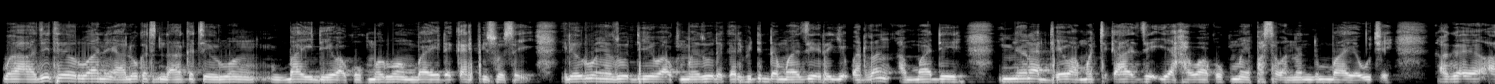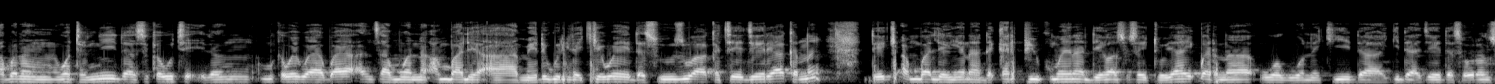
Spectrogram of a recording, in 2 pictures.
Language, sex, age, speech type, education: Hausa, male, 15-29, spontaneous, tertiary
